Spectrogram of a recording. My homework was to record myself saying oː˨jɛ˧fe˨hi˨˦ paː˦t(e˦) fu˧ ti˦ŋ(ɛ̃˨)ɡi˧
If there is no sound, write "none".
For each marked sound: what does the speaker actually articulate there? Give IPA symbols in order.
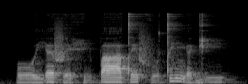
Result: e˦, ɛ˨

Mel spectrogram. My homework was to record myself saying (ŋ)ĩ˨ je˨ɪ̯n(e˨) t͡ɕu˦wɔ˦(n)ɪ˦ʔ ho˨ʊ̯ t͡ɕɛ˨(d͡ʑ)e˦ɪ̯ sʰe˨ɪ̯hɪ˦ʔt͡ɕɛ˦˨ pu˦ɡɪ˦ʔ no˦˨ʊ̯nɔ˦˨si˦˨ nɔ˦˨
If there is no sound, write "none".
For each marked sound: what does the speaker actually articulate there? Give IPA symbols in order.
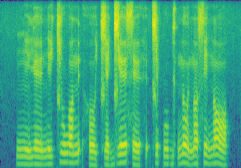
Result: ŋ, i˨, n, d͡ʑ

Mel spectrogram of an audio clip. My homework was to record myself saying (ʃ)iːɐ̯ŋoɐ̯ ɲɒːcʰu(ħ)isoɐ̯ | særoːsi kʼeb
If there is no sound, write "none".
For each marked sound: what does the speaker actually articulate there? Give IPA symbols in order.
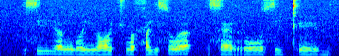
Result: s, ħ

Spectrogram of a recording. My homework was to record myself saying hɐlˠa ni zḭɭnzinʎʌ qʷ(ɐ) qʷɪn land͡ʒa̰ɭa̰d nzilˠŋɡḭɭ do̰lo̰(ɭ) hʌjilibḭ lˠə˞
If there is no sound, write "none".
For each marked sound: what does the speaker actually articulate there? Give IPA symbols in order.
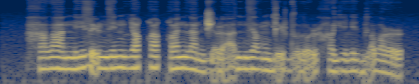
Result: ɐ, ɭ

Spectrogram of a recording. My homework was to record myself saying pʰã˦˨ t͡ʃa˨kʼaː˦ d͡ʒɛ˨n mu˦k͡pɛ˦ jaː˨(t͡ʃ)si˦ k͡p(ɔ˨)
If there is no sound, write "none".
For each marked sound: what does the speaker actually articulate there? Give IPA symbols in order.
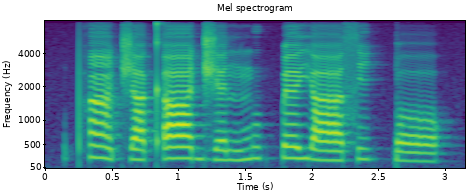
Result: none, ɔ˨

